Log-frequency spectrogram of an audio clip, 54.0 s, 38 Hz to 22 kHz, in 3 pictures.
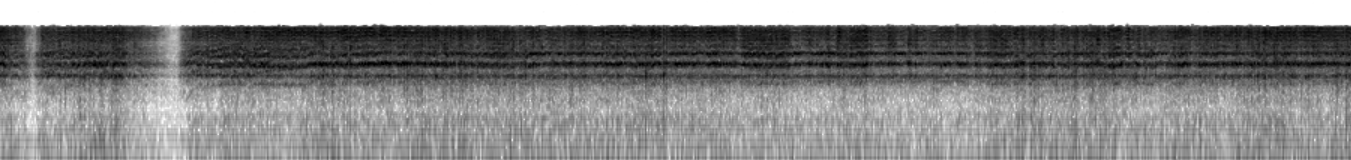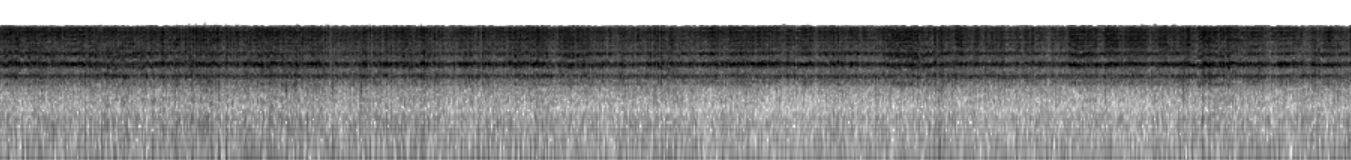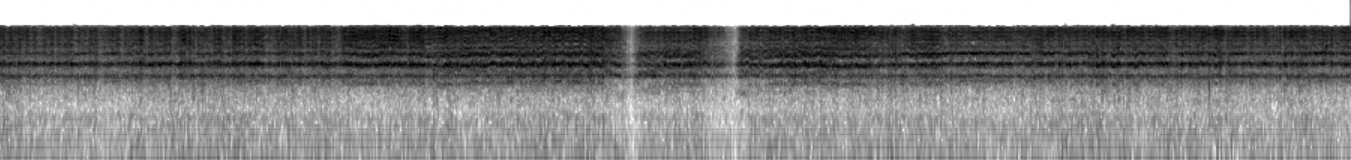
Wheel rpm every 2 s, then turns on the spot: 130, 120, 220, 230, 230, 220, 230, 220, 230, 230, 230, 230, 230, 230, 230, 230, 230, 230, 230, 230, 230, 200, 120, 160, 220, 230, 240.
none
